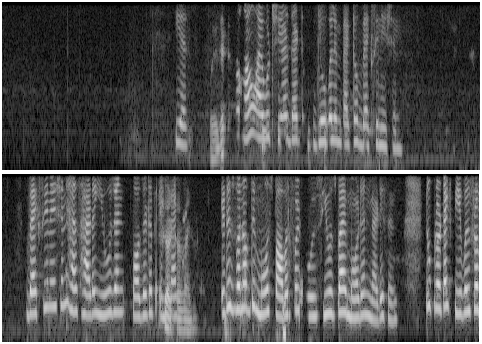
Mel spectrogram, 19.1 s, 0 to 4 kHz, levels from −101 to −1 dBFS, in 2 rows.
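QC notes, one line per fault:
4.6–7.97 s, 13.13–13.71 s, 15.39–15.71 s: speech suppressed in double talk. The voice dips or drops out in pieces, by roughly 25 dB in the first stretch (about 0.7 s affected in total), roughly 40 dB in the second (about 0.5 s) and roughly 35 dB in the third (about 0.15 s). The likely cause is an echo canceller that could not separate the near talker from loudspeaker echo while both sides spoke, so it attenuated everything. On a spectrogram, the harmonic bands below the 4 kHz ceiling of the G.711 path fade into pale vertical gaps. On the waveform, the envelope pinches to near-silence mid-phrase.
10.83–10.89 s, 13.06–13.27 s, 15.55–15.6 s: echo leak. Short scraps of a delayed copy of the voice arrive 334 ms after the original. They are faint at first, about 35 dB and then about 25 dB below the speech, but the last one is only about 10 dB down. This is likely far-end loudspeaker pickup that the echo canceller failed to remove fully. 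On a spectrogram, these show as ghostly repeats of earlier harmonic patterns shifted 334 ms later. On the waveform, they appear as small low-level bursts sitting in pauses or under the speech.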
